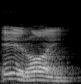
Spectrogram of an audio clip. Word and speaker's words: herói: Na palavra herói, a sílaba mais forte é o rói.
